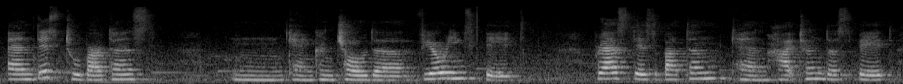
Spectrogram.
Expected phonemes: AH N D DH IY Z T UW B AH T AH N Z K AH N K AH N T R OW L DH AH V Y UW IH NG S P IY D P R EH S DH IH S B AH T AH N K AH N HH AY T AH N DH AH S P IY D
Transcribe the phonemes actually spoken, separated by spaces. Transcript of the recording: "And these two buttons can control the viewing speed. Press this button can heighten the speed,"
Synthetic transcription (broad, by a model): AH N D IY S T UW B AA T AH N S K AH N K AH N T R OW L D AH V Y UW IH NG S P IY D P R EH S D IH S B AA T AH N K AH N HH AY T AH N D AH S P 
